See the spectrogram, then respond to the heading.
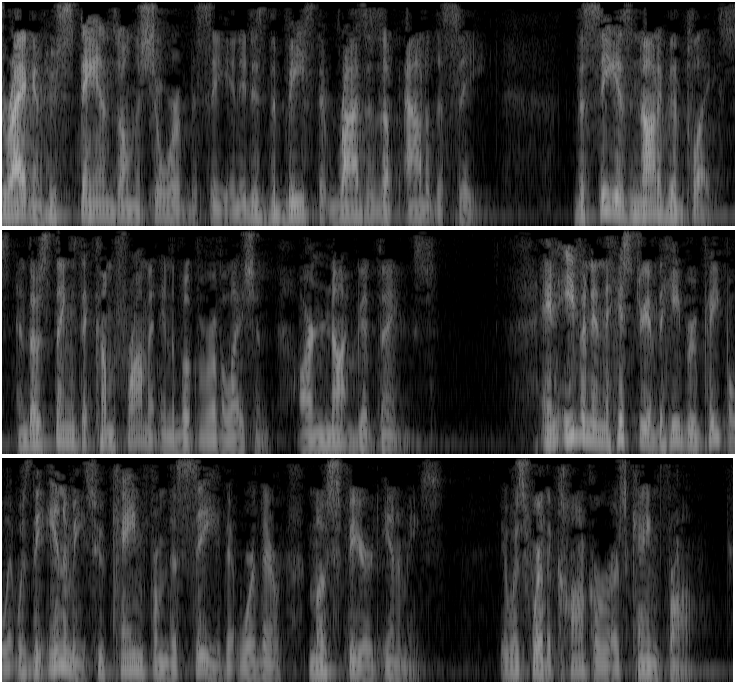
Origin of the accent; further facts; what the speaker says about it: Boone, North Carolina, United States; moved away as an adult; now in Roxboro, United States; I was born and raised in Boone. Y'all know that. I'm a mountain man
